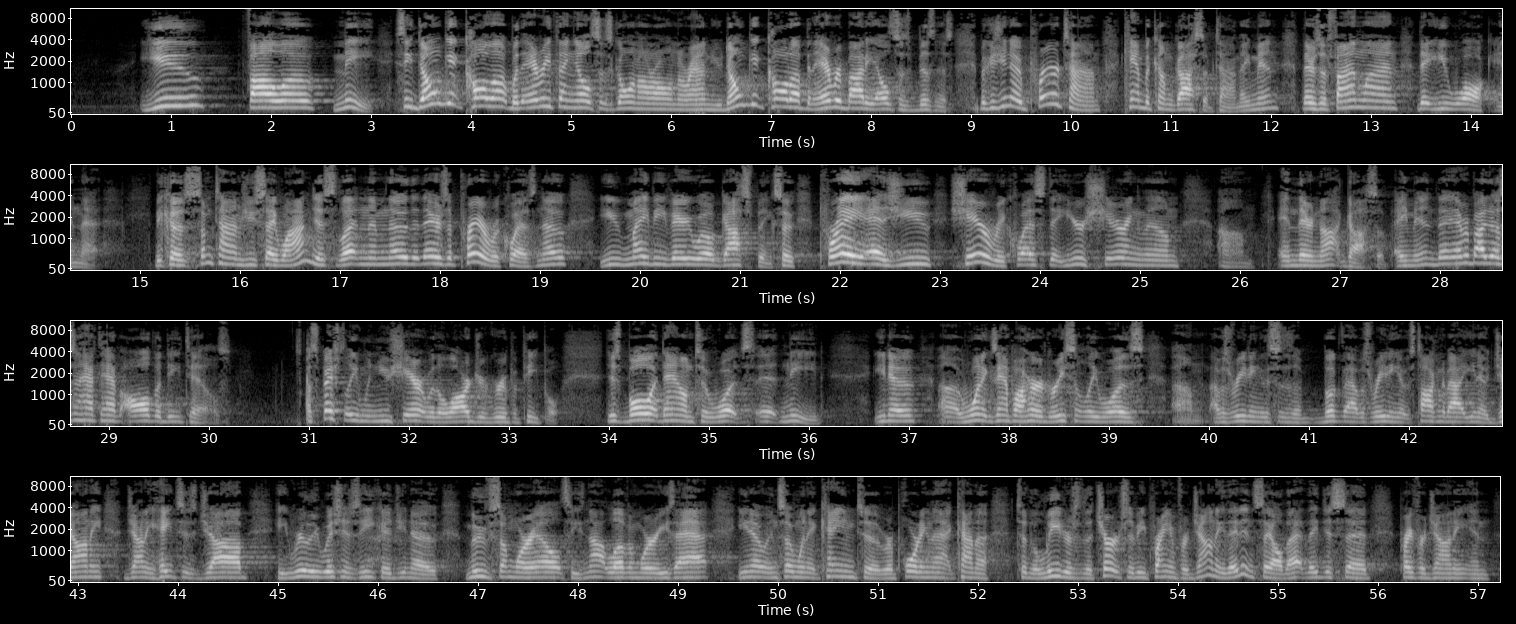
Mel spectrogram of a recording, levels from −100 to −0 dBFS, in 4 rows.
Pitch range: 155-195 Hz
